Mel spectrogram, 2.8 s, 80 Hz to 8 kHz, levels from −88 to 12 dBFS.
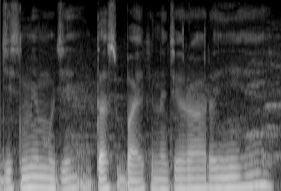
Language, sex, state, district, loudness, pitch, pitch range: Hindi, male, Uttar Pradesh, Saharanpur, -17 LUFS, 115 Hz, 105-120 Hz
